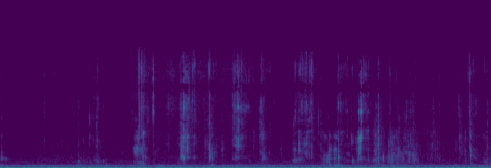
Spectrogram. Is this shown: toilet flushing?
no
